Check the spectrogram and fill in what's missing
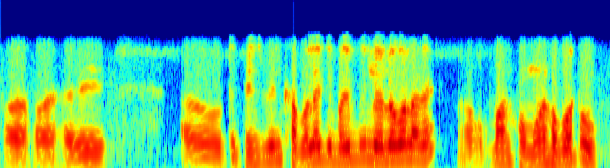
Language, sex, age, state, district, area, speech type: Assamese, male, 30-45, Assam, Jorhat, urban, conversation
